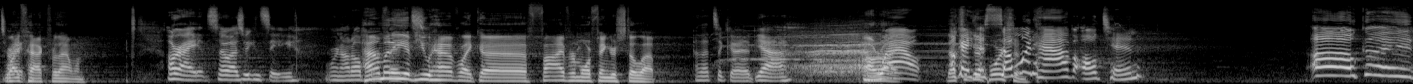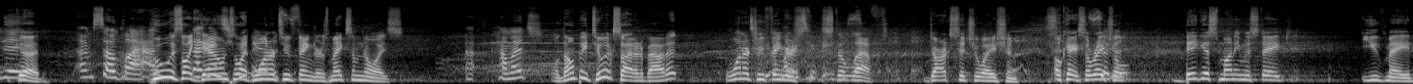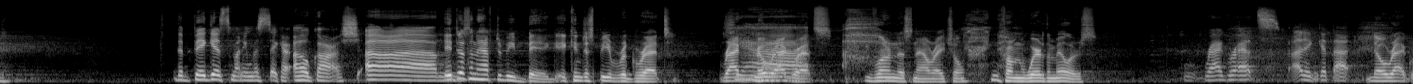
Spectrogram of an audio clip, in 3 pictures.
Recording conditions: live audience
